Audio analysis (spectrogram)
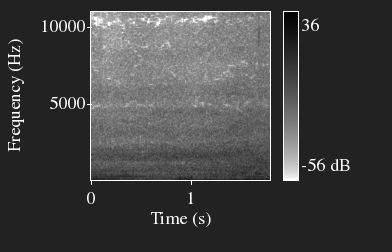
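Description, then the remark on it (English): A car engine revs loudly as it passes by, a steady low growl that rises and roughens midway through, with no talking over it. “Sorry about that. Always one clever dickhead in a car.”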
